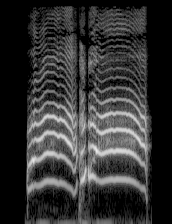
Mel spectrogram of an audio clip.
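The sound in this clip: A baby maiasaura crying: two long, high, tonal wails separated by a brief catch. Each cry holds a steady pitch before dipping at its end. The crying is loud and heard alone, without talking.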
